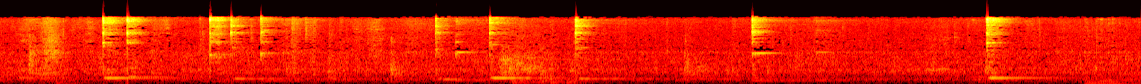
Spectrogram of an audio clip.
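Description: Sparse, sharp metallic clinks and taps, about ten at uneven intervals, some ringing briefly after the strike.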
